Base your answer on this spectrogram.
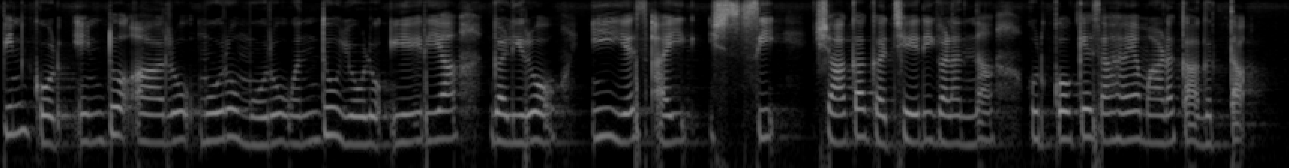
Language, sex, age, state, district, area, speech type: Kannada, female, 18-30, Karnataka, Tumkur, rural, read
